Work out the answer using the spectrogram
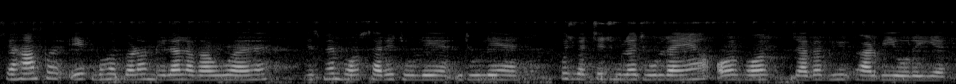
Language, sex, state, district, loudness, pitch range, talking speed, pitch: Hindi, female, Uttar Pradesh, Etah, -31 LUFS, 215-235 Hz, 180 wpm, 220 Hz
